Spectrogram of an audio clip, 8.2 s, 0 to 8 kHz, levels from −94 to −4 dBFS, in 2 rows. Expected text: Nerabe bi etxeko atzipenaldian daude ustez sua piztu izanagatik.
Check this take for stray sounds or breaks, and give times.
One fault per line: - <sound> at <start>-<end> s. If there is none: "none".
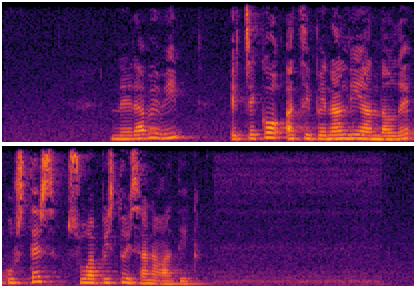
none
